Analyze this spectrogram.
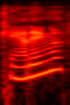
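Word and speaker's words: Canynge Road: It's pronounced Canning, but it's Canynge is how it's spelled.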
